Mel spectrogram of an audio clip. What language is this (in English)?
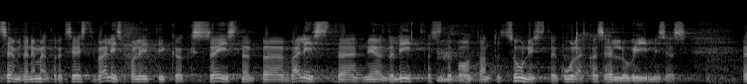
Estonian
